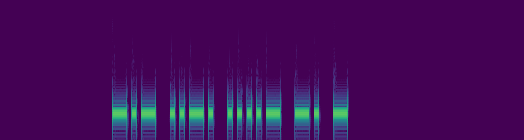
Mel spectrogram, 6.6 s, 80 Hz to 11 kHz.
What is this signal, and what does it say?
Morse code, heard as a keyed tone, about 20 wpm, 700 Hz. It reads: KF4NT
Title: USA Call Signs - 5 Characters - Repeated 3x - 20wpm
